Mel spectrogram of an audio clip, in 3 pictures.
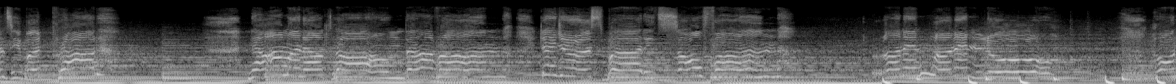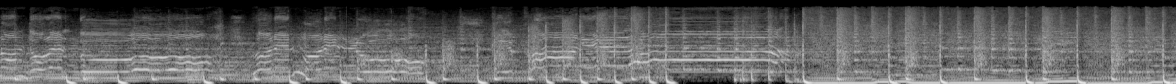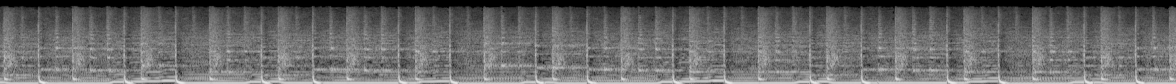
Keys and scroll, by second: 12.3 ctrl+i.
